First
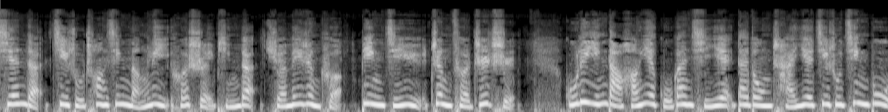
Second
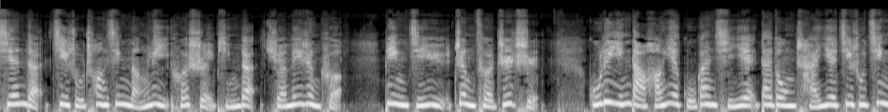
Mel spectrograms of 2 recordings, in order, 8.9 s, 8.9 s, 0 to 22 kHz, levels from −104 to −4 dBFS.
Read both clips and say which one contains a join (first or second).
first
